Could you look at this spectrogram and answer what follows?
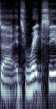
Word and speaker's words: Raiksey: Is that how you pronounce it, Raiksey? Yeah, it's Raiksey, or you can just call me, man.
